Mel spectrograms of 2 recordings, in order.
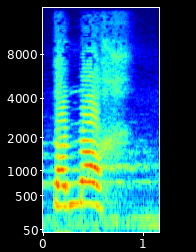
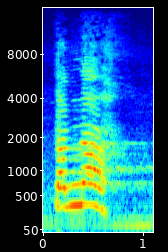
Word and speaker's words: Tanakh: Dibacanya Tanakh. Tanakh.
